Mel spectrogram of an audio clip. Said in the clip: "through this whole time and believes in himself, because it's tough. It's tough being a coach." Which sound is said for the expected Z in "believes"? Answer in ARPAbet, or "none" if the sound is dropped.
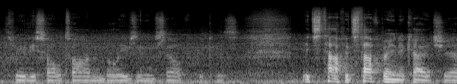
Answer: Z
